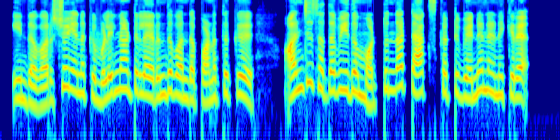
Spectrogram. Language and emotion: Tamil, happy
